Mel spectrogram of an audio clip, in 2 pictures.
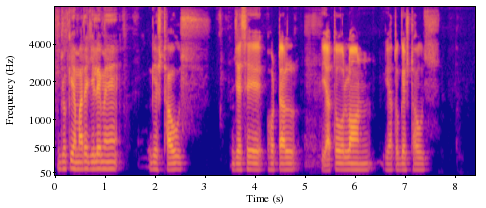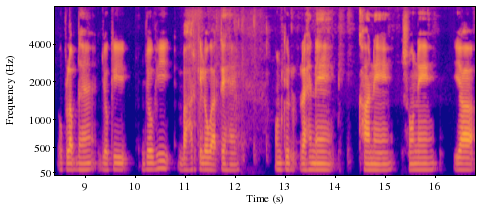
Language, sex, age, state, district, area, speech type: Hindi, male, 30-45, Uttar Pradesh, Chandauli, rural, spontaneous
